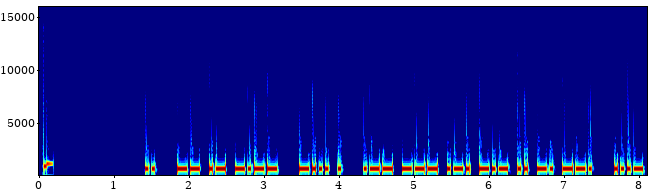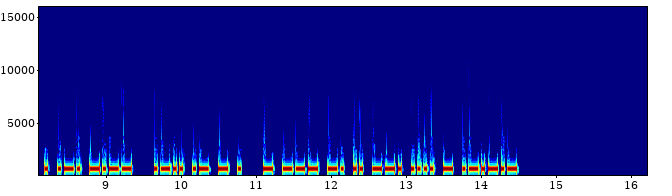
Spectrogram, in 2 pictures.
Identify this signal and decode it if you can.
Morse code, heard as a keyed tone, about 28 wpm, 700 Hz. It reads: I MAY BE WORKING VERY LATE TONIGHT.
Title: Sentences from Top 1000 Words - Review Part 4 - 28wpm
